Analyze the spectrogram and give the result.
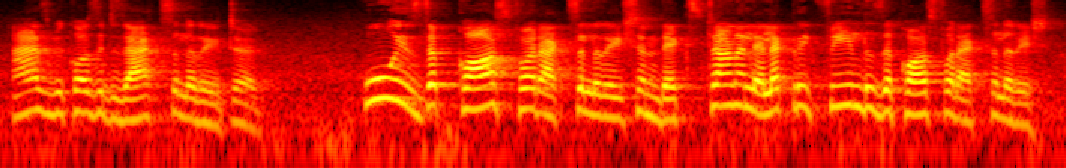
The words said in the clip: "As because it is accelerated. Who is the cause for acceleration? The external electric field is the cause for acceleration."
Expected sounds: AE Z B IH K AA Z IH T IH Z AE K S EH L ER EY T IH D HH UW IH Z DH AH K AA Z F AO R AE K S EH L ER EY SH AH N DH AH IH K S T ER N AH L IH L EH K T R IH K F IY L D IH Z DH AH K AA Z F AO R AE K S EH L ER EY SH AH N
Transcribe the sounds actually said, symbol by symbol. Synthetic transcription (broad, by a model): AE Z B IH K AA Z IH T IH Z AE K S EH L ER EY T IH D HH UW IH Z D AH K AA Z F AO R AE K S EH L ER EY SH AH N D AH IH K S T ER N AH L IH L EH K T R IH K F IY L D IH Z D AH K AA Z F AO R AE K S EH L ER EY SH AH N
